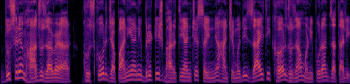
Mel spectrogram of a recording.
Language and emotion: Goan Konkani, neutral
